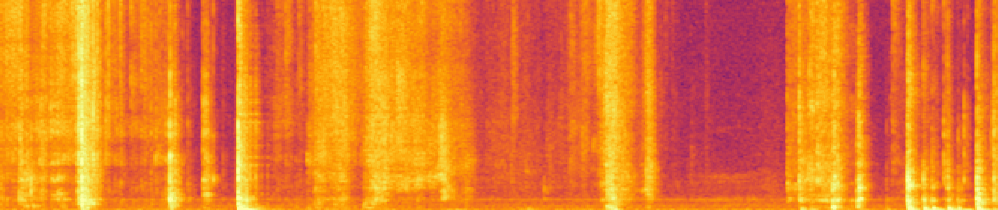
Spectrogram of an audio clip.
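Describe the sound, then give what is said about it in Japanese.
Packaging of a dark black box being torn open: irregular bursts of crinkly, papery ripping and rustling, with a few sharp snaps and a louder flurry of tearing toward the end, no voices. “あ、箱破っていっちゃいそう。”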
